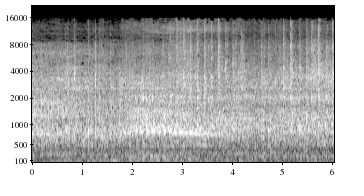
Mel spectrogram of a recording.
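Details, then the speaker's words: Lima Eurosprinter model locomotive after repair for screeching, running on the layout: steady growly hum with soft rhythmic track clatter, no catches or surges; super smooth and gliding thanks to its weight. "You know, it's super smooth, which is due to its weight. It just glides over the track in quite a realistic way."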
